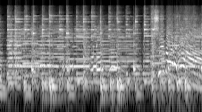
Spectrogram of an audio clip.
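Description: Forró band playing live: accordion over a zabumba drum beat and acoustic guitar, in a steady dance rhythm, with a quick falling accordion run near the end.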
